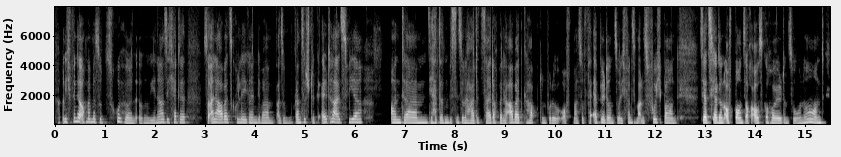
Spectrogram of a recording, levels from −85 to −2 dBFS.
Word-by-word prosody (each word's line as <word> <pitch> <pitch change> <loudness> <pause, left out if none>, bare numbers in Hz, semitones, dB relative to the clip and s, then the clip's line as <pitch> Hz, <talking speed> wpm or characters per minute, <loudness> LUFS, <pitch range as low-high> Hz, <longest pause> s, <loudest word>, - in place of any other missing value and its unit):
und - - -2
ich 215 - -2
finde 250 -1 +4
auch - - -1
manchmal 210 0 -1
so 200 +1 -5
zuhören 185 -3 -3
irgendwie, 160 +2 -7
ne? 185 +3 -3
Also, 200 -1 -2
ich 195 +1 -8
hatte 190 -2 -3 0.3
so - - -2
eine 200 -1 +3
Arbeitskollegin, 190 -2 -1
die 180 - -6
war, 170 -1 -3
also, 165 0 -8
'n 160 +2 -13
ganzes 185 +2 -1
Stück 180 -1 -7
älter 200 +3 +1
als 190 0 +1
wir 205 0 +1 0.5
und, 185 -1 +1
ähm, 175 -1 +2
die 170 - -2
hat 180 0 -3
dann 170 0 -1
'n 175 - -1
bisschen 170 +1 +2
so 170 - +2
'ne 160 -2 -2
harte 165 +1 -2
Zeit 170 +1 +1
auch 175 - -4
bei 170 - -2
der 155 - -3
Arbeit 180 -1 +3
gehabt 165 0 -5
und 160 - -8
wurde 160 -1 -3
oftmals 150 +1 -6
so 160 - -6
veräppelt 175 +1 -1
und 160 -1 -1
so. 160 - -2
Ich 155 0 -5
fand 175 - -3
das 170 - -7
immer 160 - -3
alles 160 - -4
furchtbar 195 -6 -1
und 155 0 -6 0.4
sie - - -1
hat 180 - +9
sich 185 - +6
halt 175 -1 +7
dann 170 - +5
oft 165 - +5
bei 175 - +7
uns 165 0 +2
auch - - -1
ausgeheult 165 -2 +3
und 160 - -6
so, 155 0 -4
ne? 175 +3 -1
Und, 175 -3 +2
175 Hz, 265 wpm, -23 LUFS, 165-185 Hz, 0.5 s, hat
